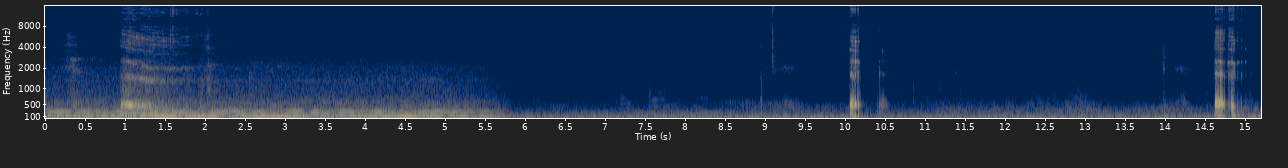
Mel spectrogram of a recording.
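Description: A long, deep, rumbling belch followed by quieter sounds and two short sharp bursts; deliberate burping.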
